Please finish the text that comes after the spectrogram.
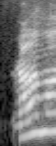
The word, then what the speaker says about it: Rama: The words Hare, pronounced Hare, Krishna, pronounced Krishna, and Rama, rhymes with Rama, are Sanskrit words.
